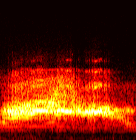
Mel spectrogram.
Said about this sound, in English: Oh, that train whistle, it's been driving me bats all morning. I must be hearing things. There aren't that many trains a month through Dover Ridge.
